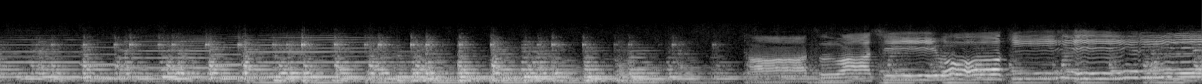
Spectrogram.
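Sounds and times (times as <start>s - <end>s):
band accompaniment: 0.0s - 12.0s
singer with vibrato: 7.5s - 12.0s.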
